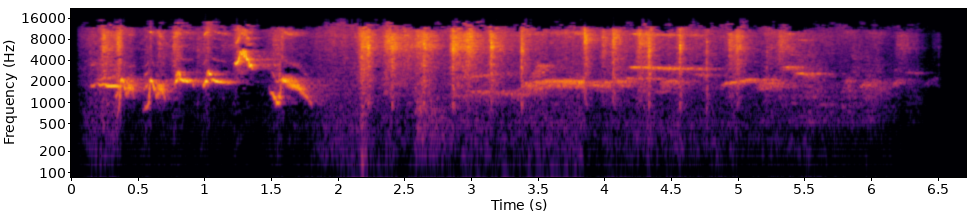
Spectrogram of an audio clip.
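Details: Long-tailed white-rumped shama singing: a burst of loud, varied whistled notes in the first two seconds, then softer sustained whistles over a steady run of sharp clicking and rustling.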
